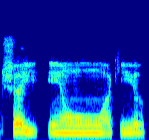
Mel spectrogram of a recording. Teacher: I take the e or the n sound and I merge it with the wa sound.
